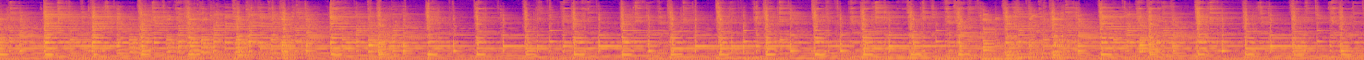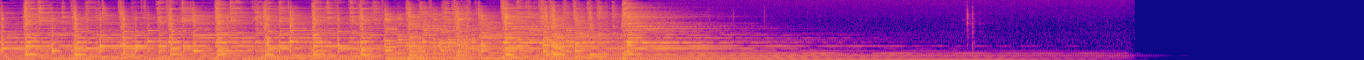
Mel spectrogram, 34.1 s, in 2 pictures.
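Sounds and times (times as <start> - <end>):
mandolin: 0.0 - 31.1.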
